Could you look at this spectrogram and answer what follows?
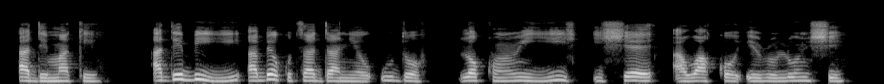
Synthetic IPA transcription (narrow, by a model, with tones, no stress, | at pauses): a˨de˨mã˧ke˧ | a˧de˦bi˦˨jiː˨˦a˧bɛ˦˨kũ˨ta˧˦da˧˨nĩ˨ɛ˨u˦dɔ˦˨ | lɔ˦kũ˨ɾ̃ĩ˧i˨jiː˨˦˨ | i˨ʃɛ˦a̰˨wɔ˧a˧kɔ˧e˨ɾo˨lo˦n̩˦ʃe˧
